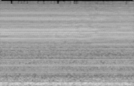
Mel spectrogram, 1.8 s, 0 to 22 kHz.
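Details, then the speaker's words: 2005 Pontiac Wave (Chevy Aveo) HVAC blower, fan stopped on speed 4, after striking motor with rubber mallet: low uneven drone as it struggles to run, high speed gone; failing blower motor, high-speed circuit also being checked. "not very happy High speed's gone"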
